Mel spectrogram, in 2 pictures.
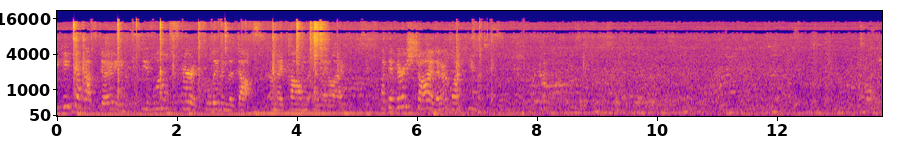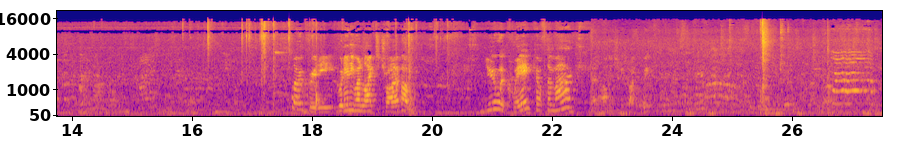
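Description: A crowd of adults and children chatters nearby.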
